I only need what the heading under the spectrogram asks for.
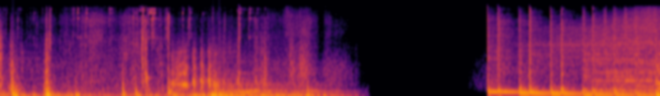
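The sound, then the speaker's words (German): Keys jangling and sharp clattering car noises, then a short break of silence before a car engine starts and runs with a steady low hum that settles down in pitch. “ich fahre jetzt wieder zurück nach Wetzlar”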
